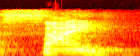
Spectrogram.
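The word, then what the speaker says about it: sign: जी एन है तो है ना साइन, साइन। नेक्स्ट देखते हैं, जी साइलेंट था।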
